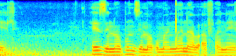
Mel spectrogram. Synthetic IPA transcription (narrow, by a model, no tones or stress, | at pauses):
ɛlɛ | ezinoɓund͡zʱimak̬ʼumaŋ͡ǃanaɓa̰ʔa̰fa̰nɛː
